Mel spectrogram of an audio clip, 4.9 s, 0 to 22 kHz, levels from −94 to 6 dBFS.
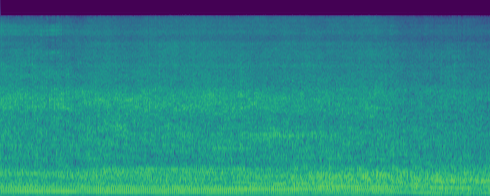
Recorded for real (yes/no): no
